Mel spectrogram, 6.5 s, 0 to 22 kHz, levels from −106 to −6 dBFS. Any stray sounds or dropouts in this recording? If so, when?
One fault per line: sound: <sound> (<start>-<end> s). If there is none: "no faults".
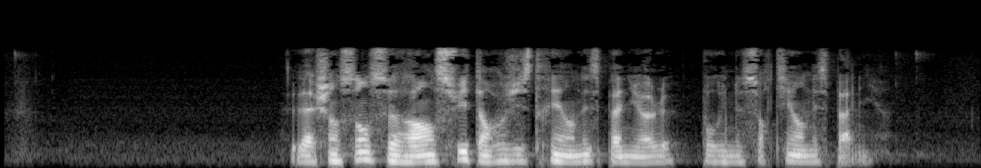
no faults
